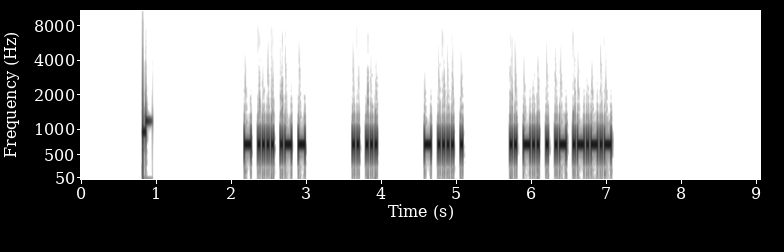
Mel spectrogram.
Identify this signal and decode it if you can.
Morse code, heard as a keyed tone, about 40 wpm, 700 Hz. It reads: THAT IS THE IDEA.
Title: 3x Word-Spacing - Sentences from Top 300 Words - 40wpm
